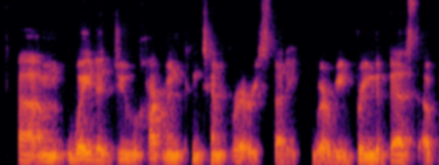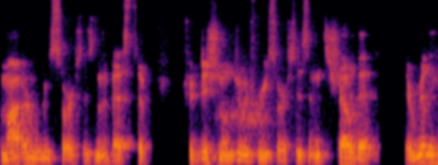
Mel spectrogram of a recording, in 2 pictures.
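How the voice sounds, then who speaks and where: The speaker has an American accent, a fairly quick pace and ordinary pitch variation. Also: man. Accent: American-sounding. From Israel, Jerusalem. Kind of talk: lecture.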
